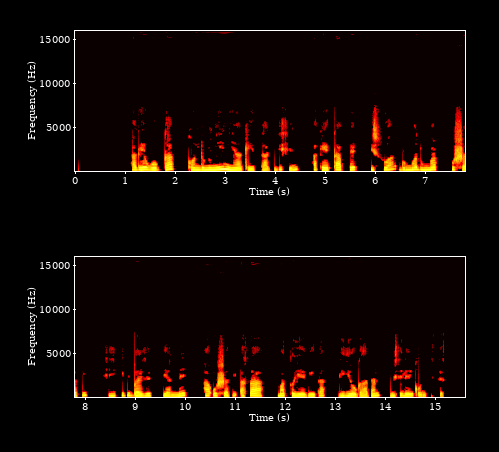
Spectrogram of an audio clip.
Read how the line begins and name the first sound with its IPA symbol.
h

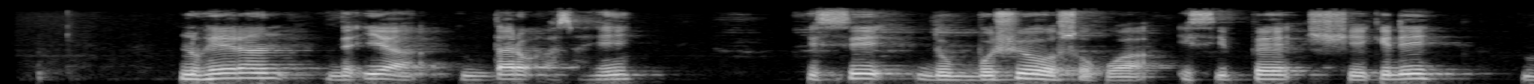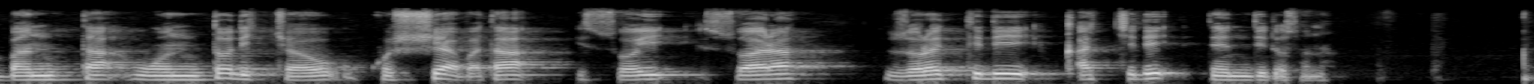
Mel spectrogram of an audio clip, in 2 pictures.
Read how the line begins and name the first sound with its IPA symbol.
n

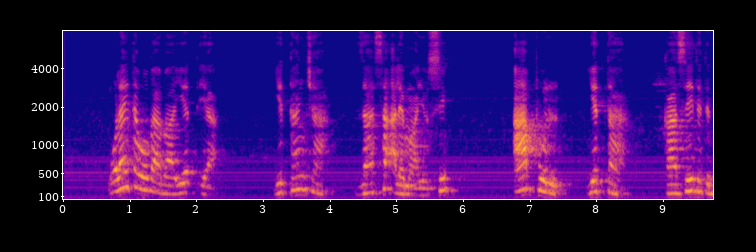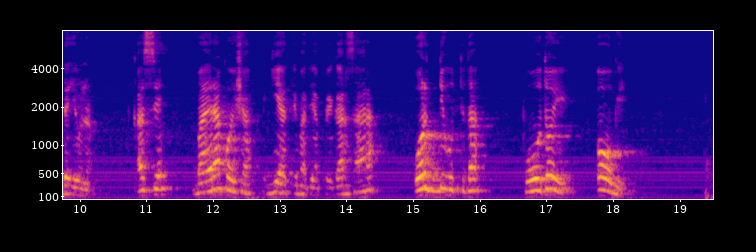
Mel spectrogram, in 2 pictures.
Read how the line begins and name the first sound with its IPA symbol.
w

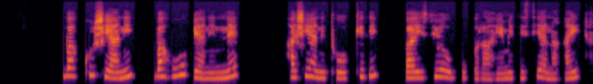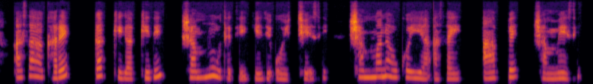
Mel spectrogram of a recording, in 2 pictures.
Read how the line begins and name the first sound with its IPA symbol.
b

